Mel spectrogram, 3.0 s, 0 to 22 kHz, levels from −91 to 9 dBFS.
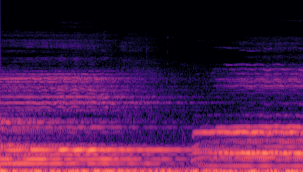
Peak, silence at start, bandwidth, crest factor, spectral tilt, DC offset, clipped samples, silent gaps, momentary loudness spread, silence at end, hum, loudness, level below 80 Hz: -8 dBFS; 0 s; 7.6 kHz; 14 dB; -7.5 dB/octave; 0.4%; under 0.1%; none; 9 LU; 0 s; none; -24 LUFS; -28 dBFS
